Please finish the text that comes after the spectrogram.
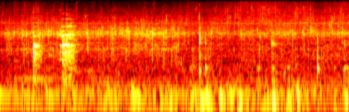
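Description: Cumin seed, green chillies, green cardamom and bay leaf frying in hot ghee and butter in a pan for dal makhani, a loud steady close sizzle with occasional pops and stirring scrapes.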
